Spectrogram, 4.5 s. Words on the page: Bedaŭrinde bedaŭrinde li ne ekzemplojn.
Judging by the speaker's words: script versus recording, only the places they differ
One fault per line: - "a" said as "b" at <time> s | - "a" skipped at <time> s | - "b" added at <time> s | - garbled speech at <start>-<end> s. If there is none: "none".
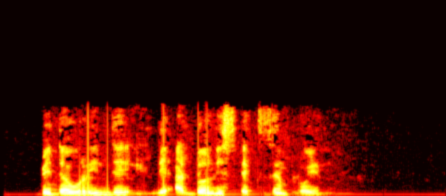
- "bedaŭrinde" skipped at 1.2 s
- "aldonis" added at 1.8 s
